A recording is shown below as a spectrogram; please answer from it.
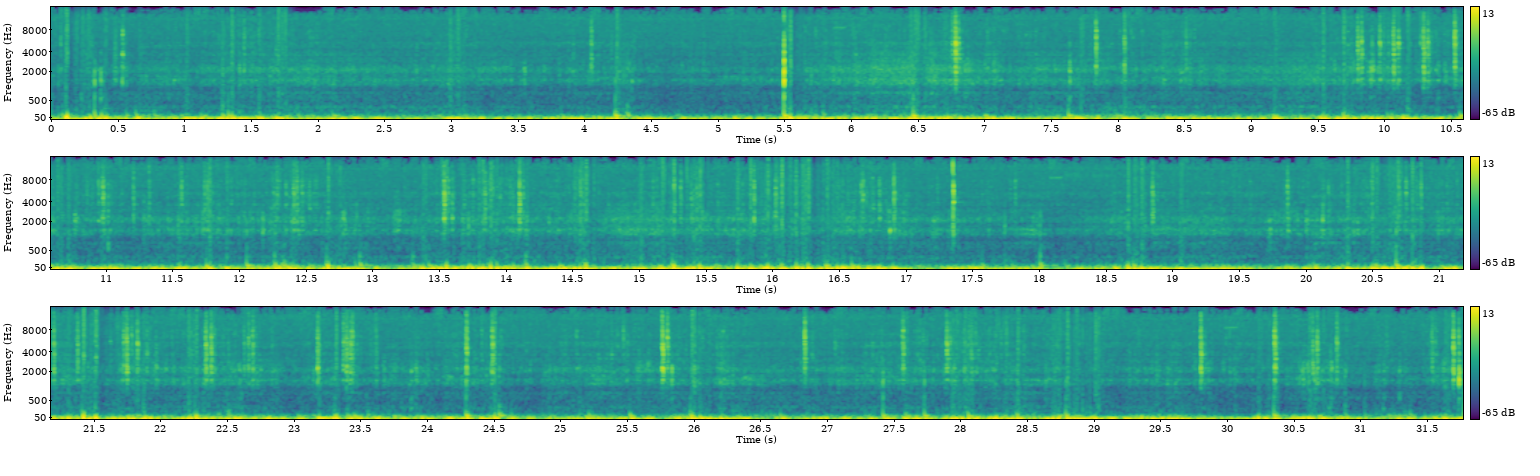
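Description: Mountain bike descending a rough, rocky singletrack, heard from a helmet camera: wind buffets the microphone with a constant low rumble, over which the tyres, chain and frame rattle and knock on the rocks.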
